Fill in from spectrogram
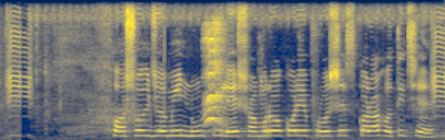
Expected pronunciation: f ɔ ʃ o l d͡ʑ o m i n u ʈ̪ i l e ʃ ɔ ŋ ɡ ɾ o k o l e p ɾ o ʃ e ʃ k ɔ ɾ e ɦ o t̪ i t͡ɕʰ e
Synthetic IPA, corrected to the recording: f ɔ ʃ o l d͡ʑ o m i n u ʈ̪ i l e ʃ ɔ ŋ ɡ ɾ o k o ɾ e p ɾ o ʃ e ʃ k ɔ ɾ a ɦ o t̪ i t͡ɕʰ e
